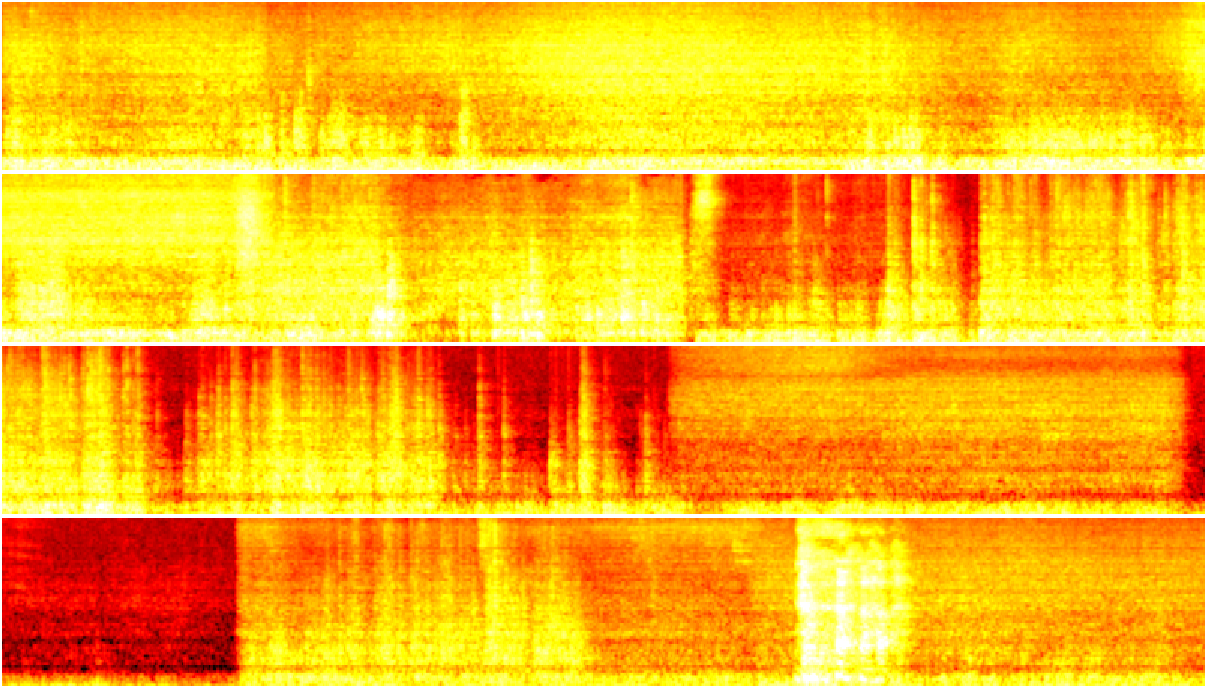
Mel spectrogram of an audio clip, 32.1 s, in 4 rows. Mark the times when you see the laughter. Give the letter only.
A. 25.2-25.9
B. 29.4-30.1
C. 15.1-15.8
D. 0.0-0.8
B.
